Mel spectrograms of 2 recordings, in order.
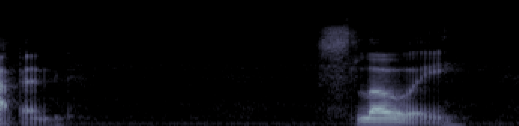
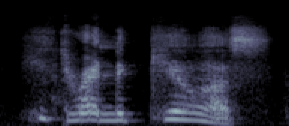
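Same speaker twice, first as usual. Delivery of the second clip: blurted accusation. Acted. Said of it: "blurted one of the other Slytherins".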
